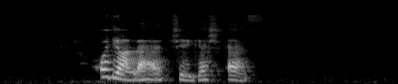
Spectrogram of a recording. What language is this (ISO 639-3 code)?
hun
